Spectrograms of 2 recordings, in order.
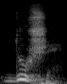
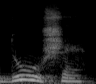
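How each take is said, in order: First: The accented vowel is short. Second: The accented vowel is long. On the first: It addresses the spirit. "Kod imenice duh vokativ glasi duše" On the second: It addresses the soul. "ovaj oblik vokativa izgovara se sa dugim akcentom"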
